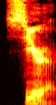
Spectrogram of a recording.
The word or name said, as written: syrup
